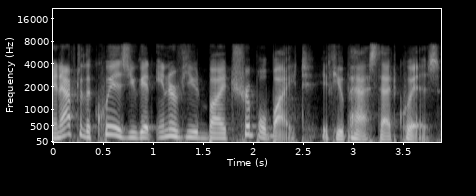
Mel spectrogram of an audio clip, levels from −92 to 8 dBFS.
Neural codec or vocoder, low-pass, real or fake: none; 7.2 kHz; real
